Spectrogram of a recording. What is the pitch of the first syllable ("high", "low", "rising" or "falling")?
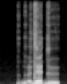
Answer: rising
